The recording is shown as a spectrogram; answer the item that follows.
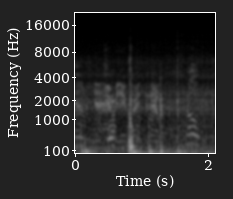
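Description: Mostly a person talking, over a low rumble of wind buffeting the microphone, with one sharp knock a little under a second in.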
